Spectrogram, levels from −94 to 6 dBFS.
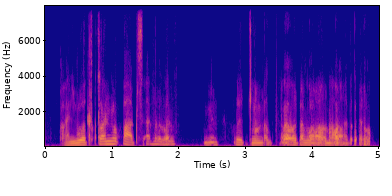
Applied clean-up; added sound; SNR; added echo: neural diffusion model UNIVERSE++.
